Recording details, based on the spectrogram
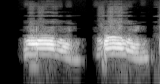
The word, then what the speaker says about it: Maryland: and it's Merlin, that's how you say it, that's what it's Merlin. – Oh, Merlin.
